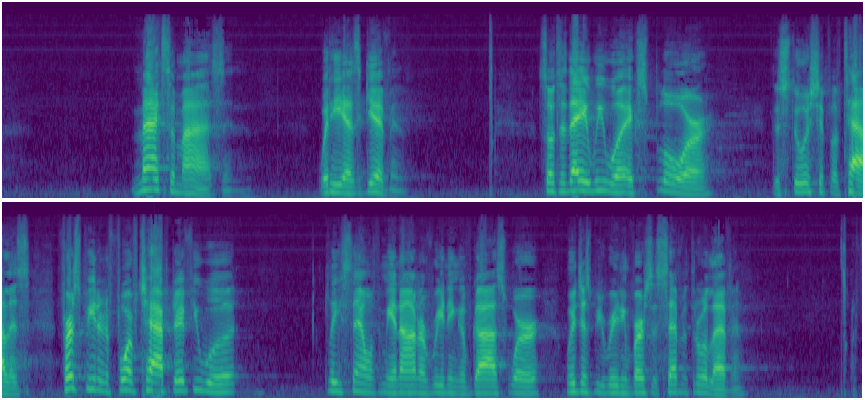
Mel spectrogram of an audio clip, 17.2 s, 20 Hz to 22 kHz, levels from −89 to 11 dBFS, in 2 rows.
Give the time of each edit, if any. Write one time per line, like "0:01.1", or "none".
none

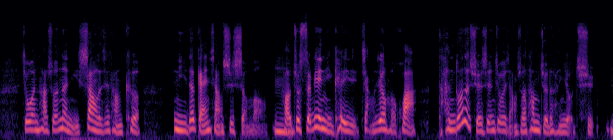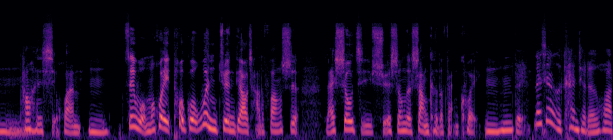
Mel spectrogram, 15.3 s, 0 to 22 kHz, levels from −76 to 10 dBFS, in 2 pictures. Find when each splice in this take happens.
0:09.1

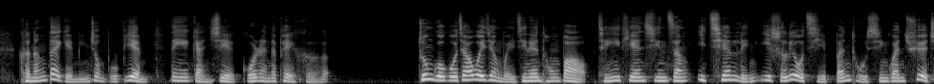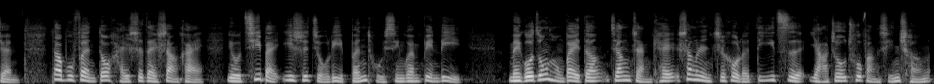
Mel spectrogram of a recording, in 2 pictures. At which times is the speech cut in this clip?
0:14.3

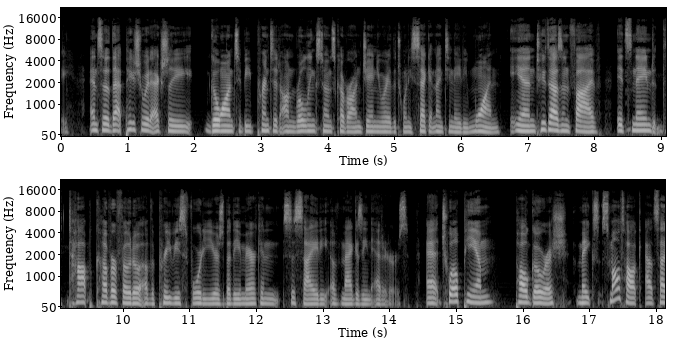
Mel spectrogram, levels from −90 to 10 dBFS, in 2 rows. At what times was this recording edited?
0:16.7

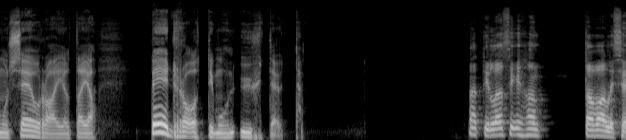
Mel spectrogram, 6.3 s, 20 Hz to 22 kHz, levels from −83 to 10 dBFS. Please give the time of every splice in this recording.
0:04.5

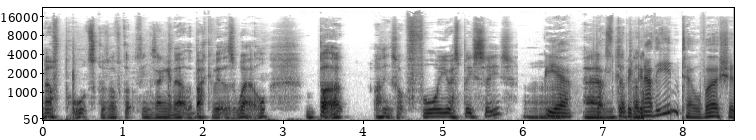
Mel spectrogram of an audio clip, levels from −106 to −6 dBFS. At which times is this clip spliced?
0:05.9
0:07.5

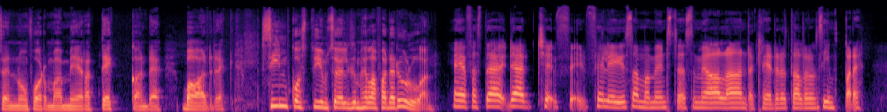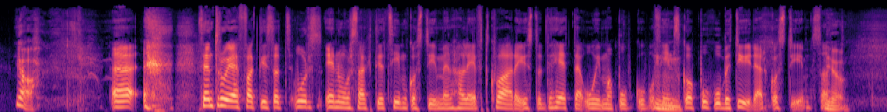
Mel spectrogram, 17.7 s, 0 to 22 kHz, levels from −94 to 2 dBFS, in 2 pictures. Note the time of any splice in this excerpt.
none

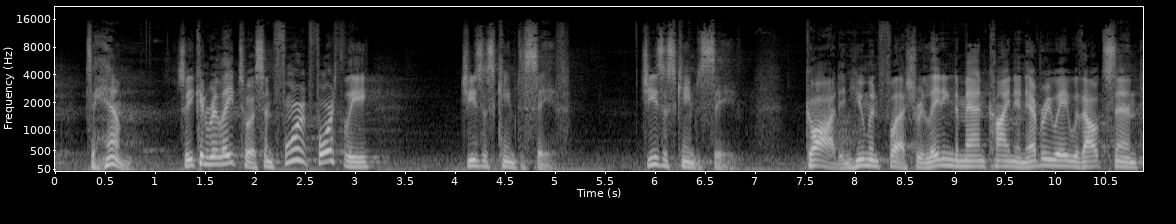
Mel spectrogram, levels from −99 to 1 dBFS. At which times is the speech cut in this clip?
none

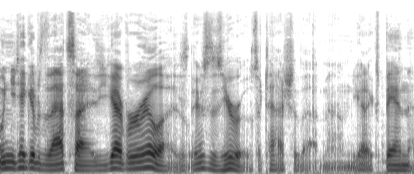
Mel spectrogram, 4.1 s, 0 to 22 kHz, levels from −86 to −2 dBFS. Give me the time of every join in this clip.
0:01.9

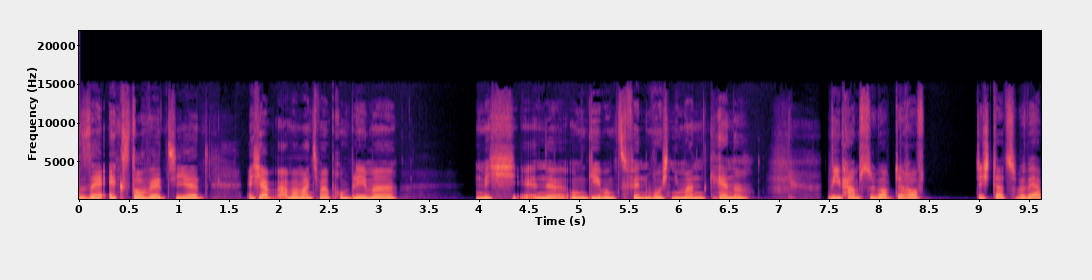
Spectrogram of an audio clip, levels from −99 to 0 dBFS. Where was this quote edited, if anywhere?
0:07.4

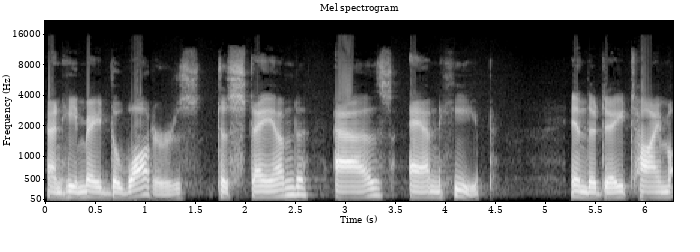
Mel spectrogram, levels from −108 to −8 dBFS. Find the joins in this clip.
none

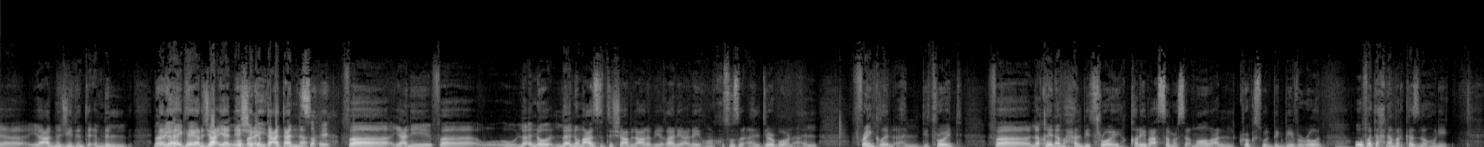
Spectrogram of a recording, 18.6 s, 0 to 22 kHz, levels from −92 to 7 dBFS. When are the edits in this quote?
0:01.9

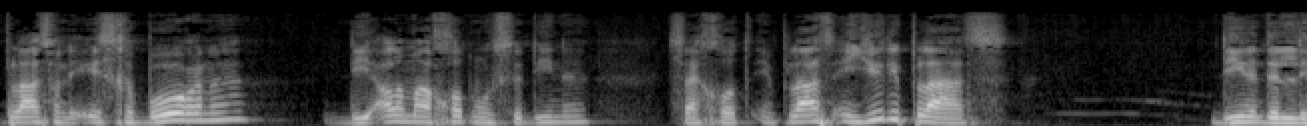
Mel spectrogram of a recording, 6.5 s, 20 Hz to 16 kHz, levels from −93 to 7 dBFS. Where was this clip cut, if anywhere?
none

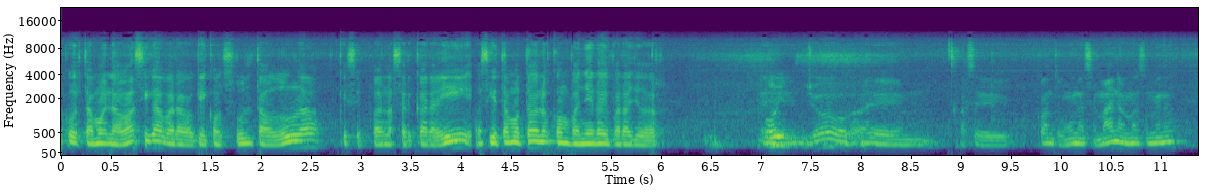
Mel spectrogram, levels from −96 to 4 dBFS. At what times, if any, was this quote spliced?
0:04.1
0:09.0

